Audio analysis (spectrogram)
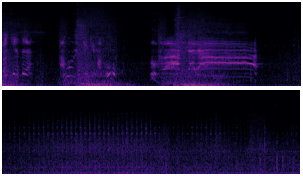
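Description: A boss monster in an online game lets out loud, drawn-out screams in several bursts over the first five seconds, followed by quieter rumbling game ambience with scattered clicks, while players talk.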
